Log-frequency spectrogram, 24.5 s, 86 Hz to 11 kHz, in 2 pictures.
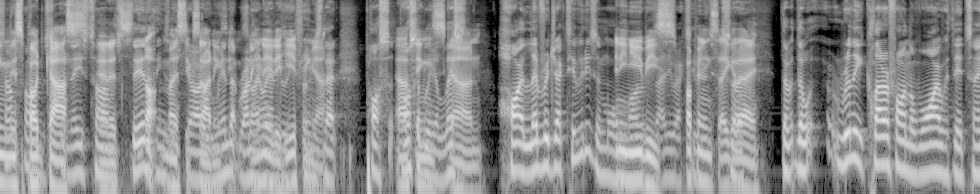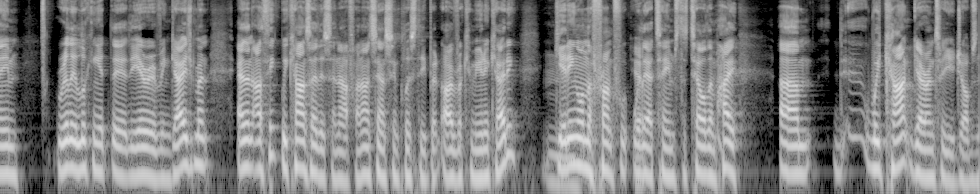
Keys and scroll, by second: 1.9 super+].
